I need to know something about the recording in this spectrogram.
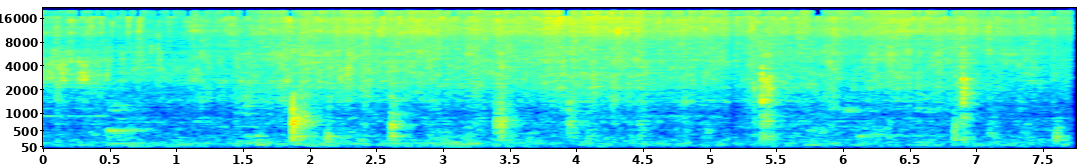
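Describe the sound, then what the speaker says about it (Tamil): Curry leaves and asafoetida frying in hot oil as a tempering, a steady close sizzle with occasional stirring scrapes and brief pops, no voices. "கருவேப்பிலை போட்டுக்கலாம் கொஞ்சமாக பெருங்காயத்தூள் போட்டுக்கலாம்"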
